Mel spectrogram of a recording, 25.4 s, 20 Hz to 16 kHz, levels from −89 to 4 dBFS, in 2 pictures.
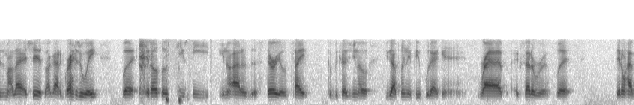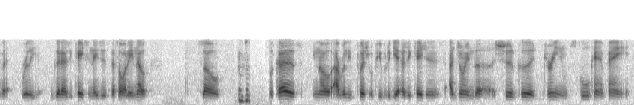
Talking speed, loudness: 155 wpm, -27 LUFS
